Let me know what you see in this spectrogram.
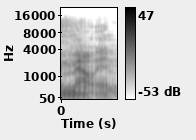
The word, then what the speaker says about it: mountain: The big thing is, how do you say mountain? Because if you say the T, then you're a weirdo.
